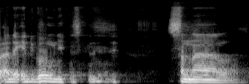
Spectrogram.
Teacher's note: Orang Sunda itu ya sendal dibacanya senal ya. Jadi melebur ada idgamnya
